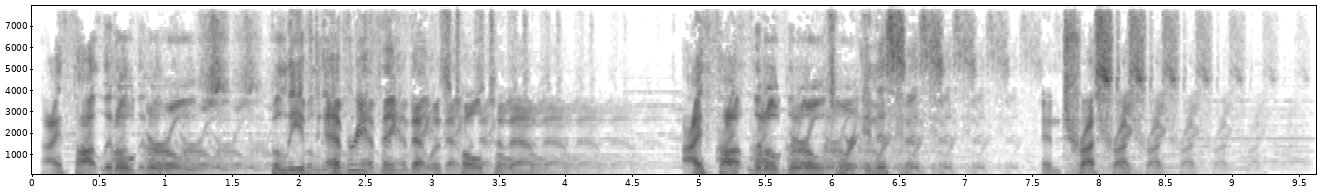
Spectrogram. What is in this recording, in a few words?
saying i thought little girls believed everything echo reverb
